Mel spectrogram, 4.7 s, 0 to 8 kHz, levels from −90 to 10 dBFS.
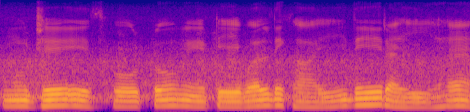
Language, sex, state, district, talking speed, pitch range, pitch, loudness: Hindi, male, Madhya Pradesh, Katni, 115 wpm, 100-115 Hz, 110 Hz, -15 LUFS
